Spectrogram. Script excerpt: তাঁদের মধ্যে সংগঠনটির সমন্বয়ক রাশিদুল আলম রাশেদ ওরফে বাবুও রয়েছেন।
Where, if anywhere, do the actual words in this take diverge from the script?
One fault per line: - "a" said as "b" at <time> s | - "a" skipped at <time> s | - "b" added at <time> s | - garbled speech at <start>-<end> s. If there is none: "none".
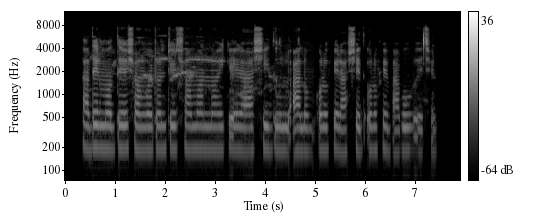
- "ওরফে" added at 5.0 s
